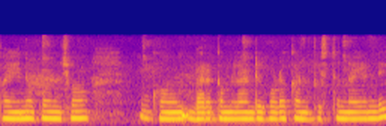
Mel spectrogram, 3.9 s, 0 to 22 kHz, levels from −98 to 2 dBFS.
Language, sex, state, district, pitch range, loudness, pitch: Telugu, female, Andhra Pradesh, Krishna, 170-180 Hz, -14 LUFS, 175 Hz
